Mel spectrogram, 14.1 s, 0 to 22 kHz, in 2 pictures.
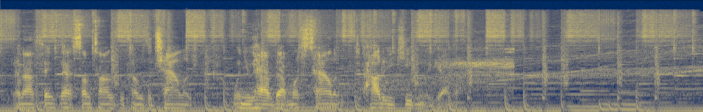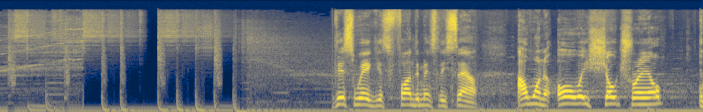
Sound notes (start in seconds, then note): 3.8 timer buzzes; 4.5 slow music continues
